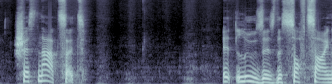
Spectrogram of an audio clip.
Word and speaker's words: шестнадцать: Шестнадцать. Шестнадцать. It loses the soft sign of шесть, and you do not pronounce the letter there in the middle of the word. Шестнадцать.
